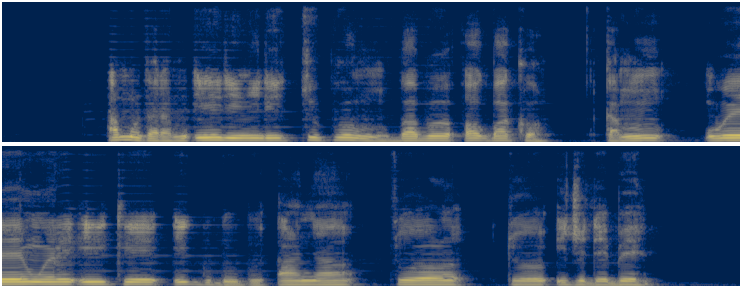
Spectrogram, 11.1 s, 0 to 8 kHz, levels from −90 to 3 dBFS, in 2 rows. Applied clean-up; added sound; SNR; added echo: neural mask model DeepFilterNet 3.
